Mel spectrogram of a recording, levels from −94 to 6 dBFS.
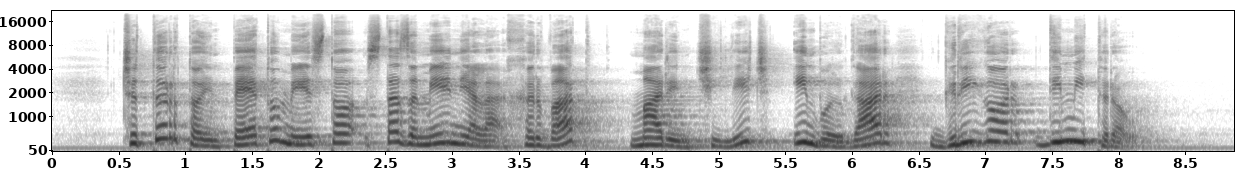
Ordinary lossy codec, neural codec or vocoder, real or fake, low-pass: none; vocoder, 44.1 kHz, 128 mel bands every 512 samples, BigVGAN v2; fake; 19.8 kHz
